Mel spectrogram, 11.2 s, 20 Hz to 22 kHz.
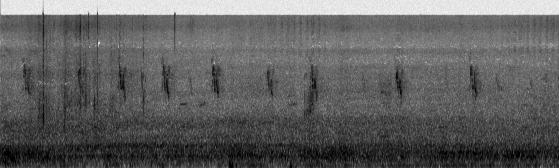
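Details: Farm scene from 18 July 2021 with honey bees in flight at sunflowers: a dense, continuous low buzzing drone throughout, with thin high chirps dropping in pitch recurring about every second and a few sharp clicks.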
